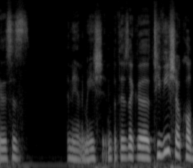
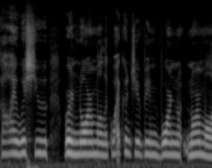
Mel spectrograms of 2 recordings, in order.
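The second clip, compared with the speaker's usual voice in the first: screaming, high and pitched-up; 5 semitones higher than usual. Retelling a sitcom scene where Carly yells at her brother: imitating a scream. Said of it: "she screams at him, like".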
